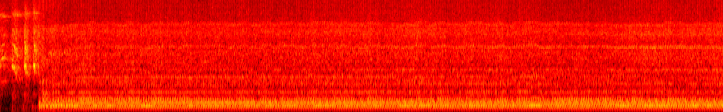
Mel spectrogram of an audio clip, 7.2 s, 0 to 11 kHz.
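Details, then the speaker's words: Yamaha CP3 triple (R9/MT-09/XSR900) right after fitting a Kelpi Slipstream full exhaust, checked for leaks before reassembly; starts to a strong even idle, no ticking or slapping from header flanges, so no leaks. "So absolutely no leaks there. You would hear a bit of a slapping noise if you did have a leak on one of your header flange plates."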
